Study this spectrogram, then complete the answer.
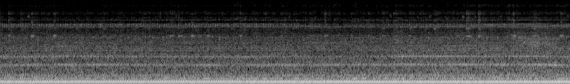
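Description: A Cub LoBoy tractor pushing snow into a deep drift, its engine droning steadily and loudly at close range with a constant low hum and no break.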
